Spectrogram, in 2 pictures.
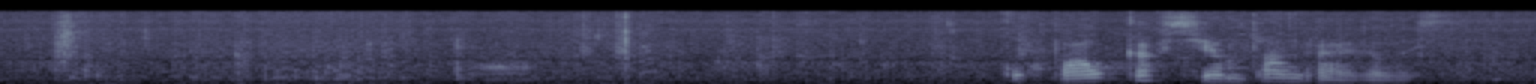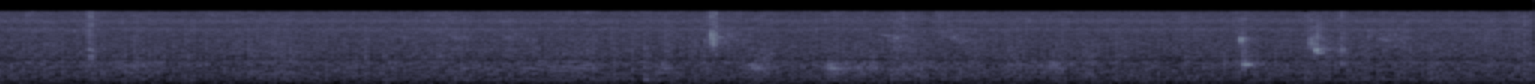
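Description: A parakeet's wings flutter briefly.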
